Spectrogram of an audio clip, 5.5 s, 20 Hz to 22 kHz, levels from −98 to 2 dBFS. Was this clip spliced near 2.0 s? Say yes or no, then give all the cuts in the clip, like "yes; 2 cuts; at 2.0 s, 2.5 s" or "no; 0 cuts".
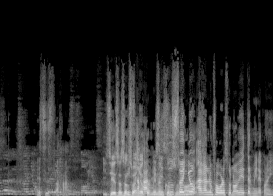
no; 0 cuts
